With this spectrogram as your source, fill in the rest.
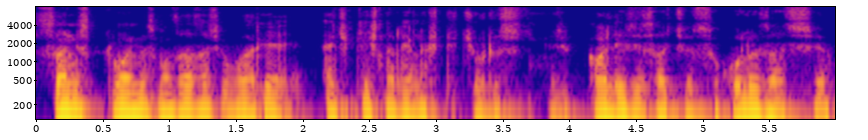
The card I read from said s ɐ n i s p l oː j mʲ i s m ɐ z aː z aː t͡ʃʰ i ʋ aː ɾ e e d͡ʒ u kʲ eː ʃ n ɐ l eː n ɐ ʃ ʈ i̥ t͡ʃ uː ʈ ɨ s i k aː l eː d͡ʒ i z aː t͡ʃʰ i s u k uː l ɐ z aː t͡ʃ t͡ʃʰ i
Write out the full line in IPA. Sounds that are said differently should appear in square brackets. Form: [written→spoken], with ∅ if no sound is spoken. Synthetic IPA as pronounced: s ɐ n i s p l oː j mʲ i s m ɐ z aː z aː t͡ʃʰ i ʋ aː ɾ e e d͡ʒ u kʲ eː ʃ n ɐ l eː n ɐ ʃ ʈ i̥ t͡ʃ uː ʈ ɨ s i k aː l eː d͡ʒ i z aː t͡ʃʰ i s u k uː l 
